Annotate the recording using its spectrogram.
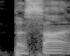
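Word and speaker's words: Annie Besant: woman named annie bassante bessant is spelled b as in boy e-s-a-n-t and um she ended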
